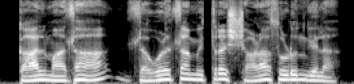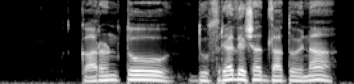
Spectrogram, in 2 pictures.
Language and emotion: Marathi, sad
